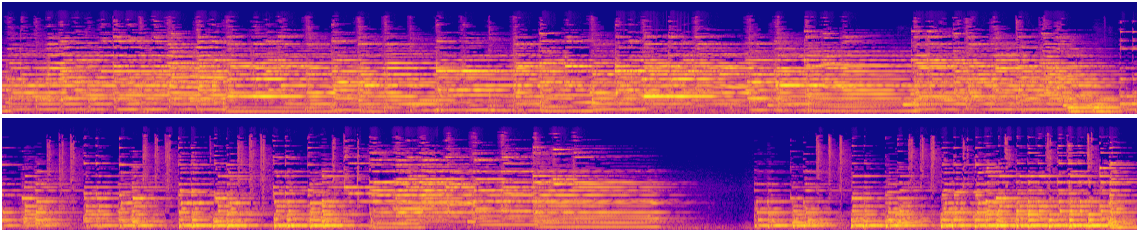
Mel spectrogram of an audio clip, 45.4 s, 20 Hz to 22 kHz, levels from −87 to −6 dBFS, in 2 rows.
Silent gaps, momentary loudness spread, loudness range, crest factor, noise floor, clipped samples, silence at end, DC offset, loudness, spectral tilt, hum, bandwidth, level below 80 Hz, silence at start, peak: none; 11 LU; 9 LU; 16 dB; -51 dBFS; under 0.1%; 0 s; under 0.1%; -15 LUFS; -4.5 dB/octave; none; 13.5 kHz; -54 dBFS; 0 s; 0 dBFS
